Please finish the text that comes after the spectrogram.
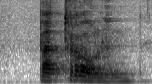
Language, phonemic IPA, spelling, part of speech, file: Dutch, /paˈtronə(n)/, patronen, noun, Nl-patronen.ogg
- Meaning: plural of patroon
